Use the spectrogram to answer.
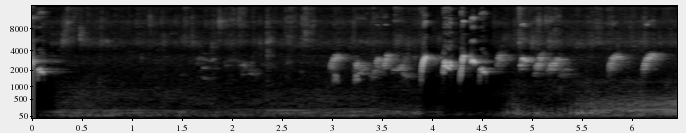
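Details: Dok song from a caged red-whiskered bulbul: after a quiet opening with low background rumble, a lively run of rapid, slurred whistled notes builds up, with a sharp cluster of loud chirps mid-phrase.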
